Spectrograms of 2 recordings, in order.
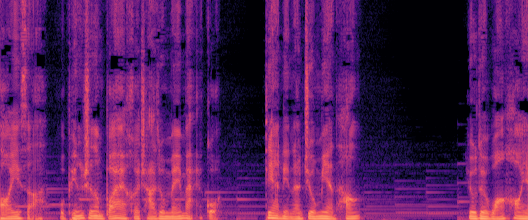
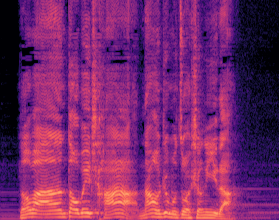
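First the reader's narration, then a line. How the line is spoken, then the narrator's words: Shouting again. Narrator (Chinese): 那个小伙子又开始喊了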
